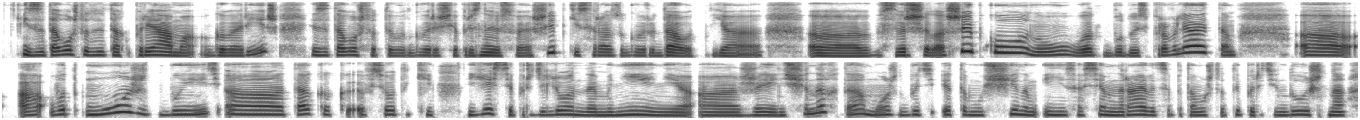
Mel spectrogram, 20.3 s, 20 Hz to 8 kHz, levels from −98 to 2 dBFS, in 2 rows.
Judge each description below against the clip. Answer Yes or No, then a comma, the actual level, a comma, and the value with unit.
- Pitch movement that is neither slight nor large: Yes, average, 3.9 semitones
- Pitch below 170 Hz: No, medium, 185 Hz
